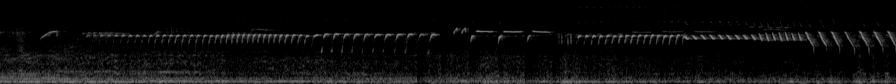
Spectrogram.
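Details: Canary in a powerful, sustained song: long, rapid, high trills of tightly repeated notes, briefly broken by sharp upward chips, then a rattling roll that builds to louder, coarser notes at the end.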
